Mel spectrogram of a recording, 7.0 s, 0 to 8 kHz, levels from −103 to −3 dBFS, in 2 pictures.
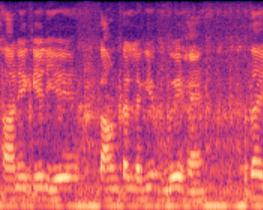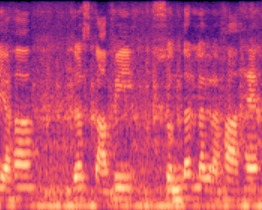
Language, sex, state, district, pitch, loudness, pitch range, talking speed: Hindi, male, Haryana, Charkhi Dadri, 150 Hz, -15 LUFS, 135-160 Hz, 130 wpm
